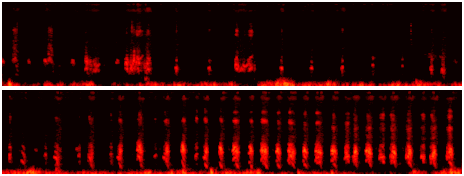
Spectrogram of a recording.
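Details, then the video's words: Male chukar partridge calling, a recording used for hunting: a long run of short clucking notes, sparse at first and then quickening into a steady rapid series, over heavy low rumbling noise. "Male chakoor shikar kekliksesi"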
